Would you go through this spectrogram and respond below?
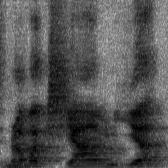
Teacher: I felt really bad, And then not immediately, I didn't tell him, but later on, then we sat down and I explained to him, look, when sandhi happens in Sanskrit, then the original word is Pravakshyami, but that E at the end becomes a Ya as a result of sandhi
